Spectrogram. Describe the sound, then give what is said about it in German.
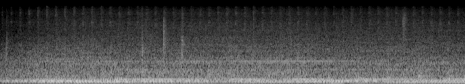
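The engine of a small, aging orca-research boat roughly 10 meters long drones steadily at sea, a low constant rumble with a faint hum and occasional light clicks, and no voices. “Ich bin auf dem Meer unterwegs mit Orca-Forscher Renaud de Stefanis. Wir sind auf dem Boot seiner Organisation.”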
